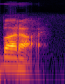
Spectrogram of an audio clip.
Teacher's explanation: But that T I'm going to pronounce it as a flap T. And then when I link it, it's going to sound like but I.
